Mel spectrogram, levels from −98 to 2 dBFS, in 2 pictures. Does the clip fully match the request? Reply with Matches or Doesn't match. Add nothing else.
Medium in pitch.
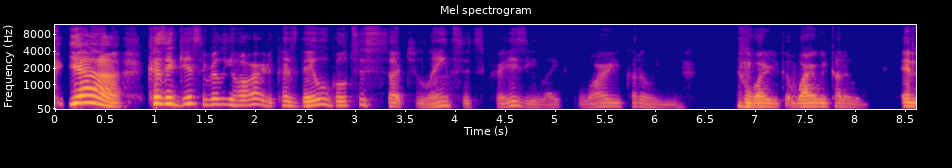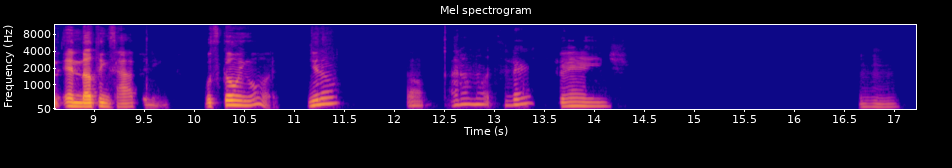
Matches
